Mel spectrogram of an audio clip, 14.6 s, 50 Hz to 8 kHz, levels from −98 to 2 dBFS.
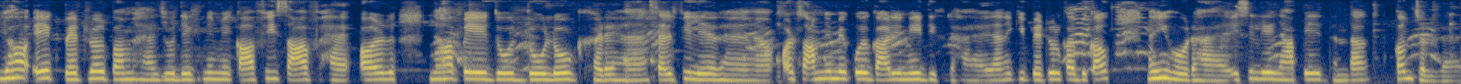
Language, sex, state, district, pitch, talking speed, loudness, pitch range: Hindi, female, Bihar, Kishanganj, 215 Hz, 195 wpm, -16 LUFS, 200-235 Hz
